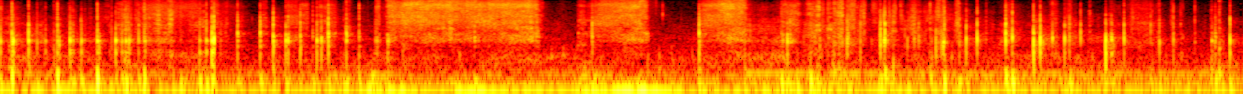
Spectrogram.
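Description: A small purple cardboard box, likely holding a deck of cards, is held in both hands as fingertips tap and scratch its surfaces. Quick, dry taps and scratches sound throughout, broken by longer hissing rubs in the middle, over a low steady hum.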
